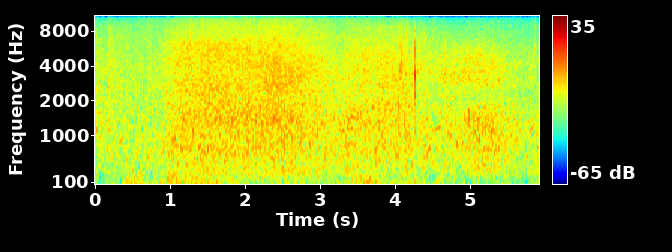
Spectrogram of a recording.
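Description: Sea waves washing ashore, with wind gusting on the microphone.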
